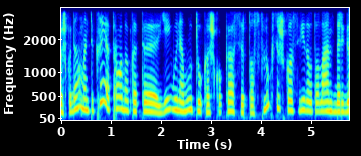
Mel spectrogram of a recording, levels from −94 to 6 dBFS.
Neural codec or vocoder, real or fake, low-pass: codec, 16 kHz, 4 kbps, X-Codec, HuBERT features, trained on balanced general audio; fake; 3.6 kHz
